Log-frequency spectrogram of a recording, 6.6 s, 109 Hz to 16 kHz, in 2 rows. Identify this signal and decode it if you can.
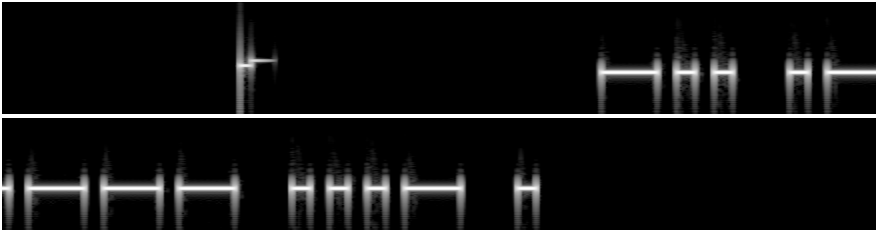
Morse code, heard as a keyed tone, about 17 wpm, 700 Hz. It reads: D1VE
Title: Four Challenging Letter-Number Combinations 17wpm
